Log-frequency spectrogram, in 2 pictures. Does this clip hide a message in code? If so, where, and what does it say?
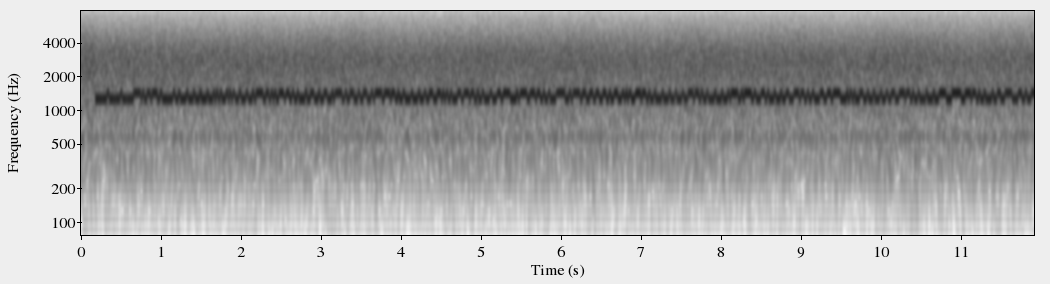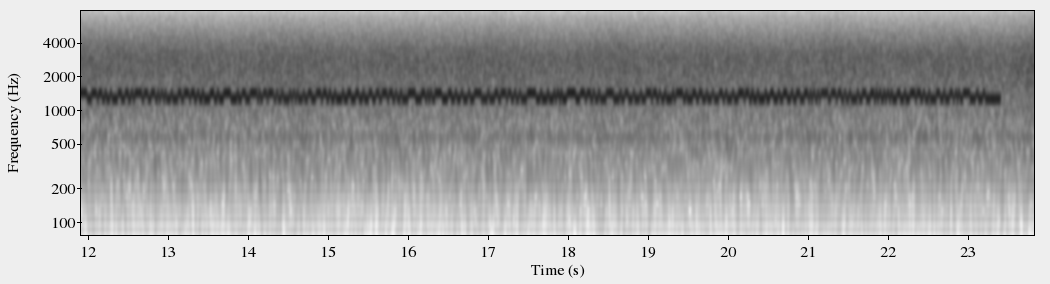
Yes: RTTY (45.45 baud, 170 Hz shift) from 0.2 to 23.4 s, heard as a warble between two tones, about 1360 Hz centre, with radio static. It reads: 1166134 223223 1247 793 538826 11 133712 896012 195 2905 83867 092 62 208 9490197 5165 921 37071 22243 2460 0491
